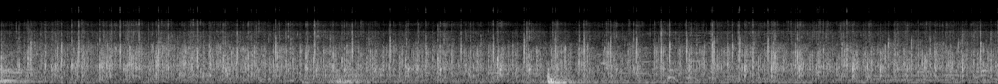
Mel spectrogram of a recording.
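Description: A crowd claps and cheers for a mayor on his home balcony as he officiates a wedding during coronavirus quarantine, a steady outdoor patter of applause with scattered voices and a brief thump midway.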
